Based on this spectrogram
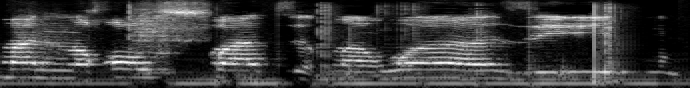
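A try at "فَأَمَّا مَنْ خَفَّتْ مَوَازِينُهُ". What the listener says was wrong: Ulangi lagi, ada yang salah tadi. Taknya itu terlalu berlebihan. Kan kita kemarin sudah belajar tak.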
